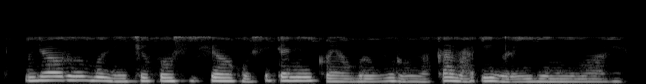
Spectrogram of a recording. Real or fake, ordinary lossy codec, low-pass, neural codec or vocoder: fake; none; 3.6 kHz; codec, 44.1 kHz, 3.4 kbps, Pupu-Codec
